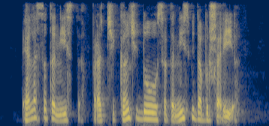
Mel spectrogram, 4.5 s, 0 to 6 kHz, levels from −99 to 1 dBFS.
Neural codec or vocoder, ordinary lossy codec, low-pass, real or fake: none; Opus, 64 kbps; 5.4 kHz; real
